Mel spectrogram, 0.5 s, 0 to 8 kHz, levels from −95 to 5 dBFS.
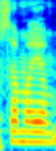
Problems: background conversations at intervals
